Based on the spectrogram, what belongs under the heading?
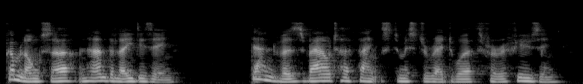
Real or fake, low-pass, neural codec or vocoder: real; 7.2 kHz; none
